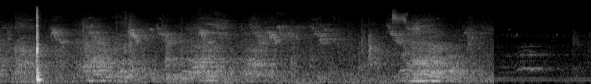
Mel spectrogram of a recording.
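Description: A flock of sheep bleats loudly in an echoing shed.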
